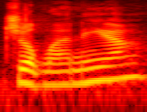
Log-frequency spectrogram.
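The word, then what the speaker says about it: Gilenya: we talked about, can you pronounce that for me, please? That's called gelenia.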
